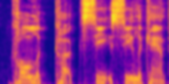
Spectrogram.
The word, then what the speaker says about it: Coelacanth: Coelacanth, of course, is how you pronounce it.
